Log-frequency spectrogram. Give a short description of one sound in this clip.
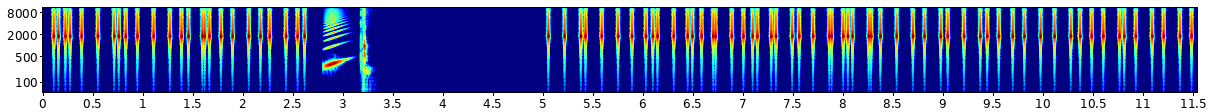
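Rapid electronic blips tick as text types out.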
